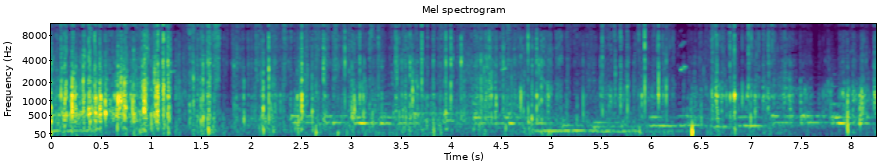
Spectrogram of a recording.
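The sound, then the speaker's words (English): Paper being folded by hand like origami, fairly loud, with steady crinkling and rustling, sharp crisp creases and soft scraping as the sheet is handled over several seconds. “However, if you don't suffer from gluttony, such as myself, when it comes to yogurt, paper is a great alternative.”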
